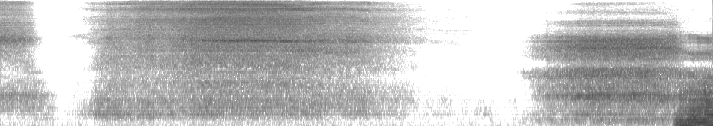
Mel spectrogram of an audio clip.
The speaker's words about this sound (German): Können dann auch wieder durch die eingerollte Zunge atmen.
